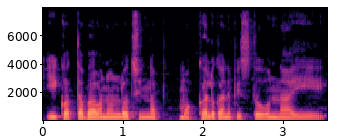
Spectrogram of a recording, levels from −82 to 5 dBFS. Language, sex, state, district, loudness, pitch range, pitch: Telugu, male, Telangana, Hyderabad, -19 LUFS, 110-125 Hz, 120 Hz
